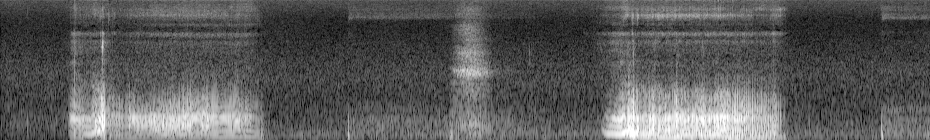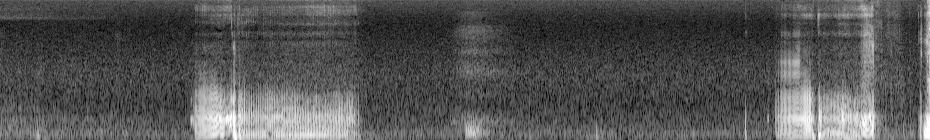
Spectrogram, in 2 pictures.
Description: Pug snoring whilst still being awake, how he do dat?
